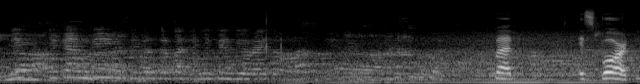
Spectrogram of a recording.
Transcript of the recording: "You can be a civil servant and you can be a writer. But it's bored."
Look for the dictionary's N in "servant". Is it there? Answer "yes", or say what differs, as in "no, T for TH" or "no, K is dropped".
no, N is dropped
